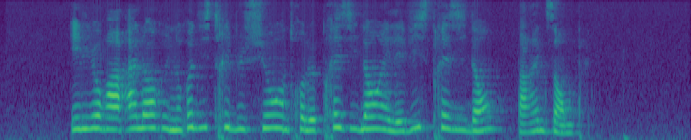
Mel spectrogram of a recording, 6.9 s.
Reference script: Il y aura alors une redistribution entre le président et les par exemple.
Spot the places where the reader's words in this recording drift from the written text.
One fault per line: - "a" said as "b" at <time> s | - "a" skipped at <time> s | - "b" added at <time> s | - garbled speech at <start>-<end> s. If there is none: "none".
- "vice présidents" added at 4.0 s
